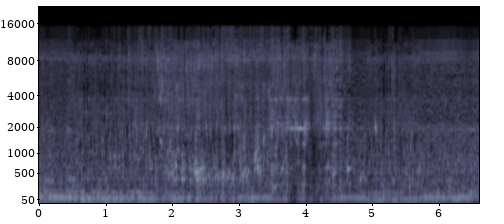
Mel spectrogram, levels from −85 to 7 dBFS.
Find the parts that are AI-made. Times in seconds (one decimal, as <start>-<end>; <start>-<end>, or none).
0.5-3.0; 3.5-4.4; 4.9-5.7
